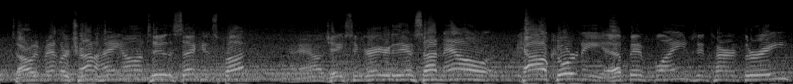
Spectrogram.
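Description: An animated tone over noticeable background noise. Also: man, high pitch for a man. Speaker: race track announcer. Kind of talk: live race commentary. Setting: speedway PA system. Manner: fast, animated play-by-play, rapid-fire car and turn calls; crowd-pleasing, addresses audience.

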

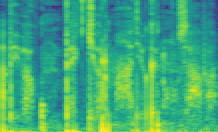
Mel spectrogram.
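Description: Over loud background noise, a man talks at a moderate pace in a dry sound with no echo. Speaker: reader. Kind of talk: reading a narrative text aloud. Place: home room. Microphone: studio mic.

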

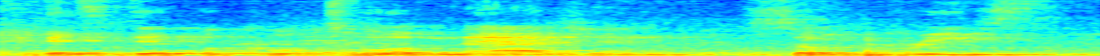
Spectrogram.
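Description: A man's voice makes very wide pitch swings through noticeable background noise and audible room echo. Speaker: poet. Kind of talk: poetry reading. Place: cafe.

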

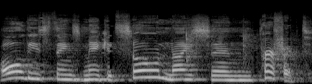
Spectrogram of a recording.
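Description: Fairly slow delivery by a man, with pitch variation that is ordinary. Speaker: buddhist monastic teacher. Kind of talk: dhamma talk. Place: garden.

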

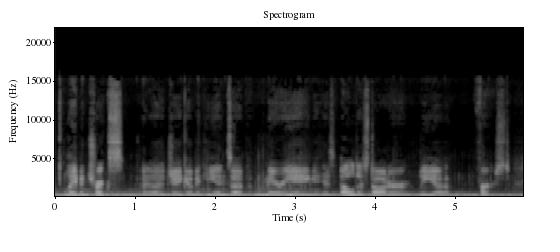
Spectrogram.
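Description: Music can be heard in the background. Over it, a man talks. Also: dry sound with no echo. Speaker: devotional vlogger. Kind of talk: casual bible devotional talk. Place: car. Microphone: phone near.

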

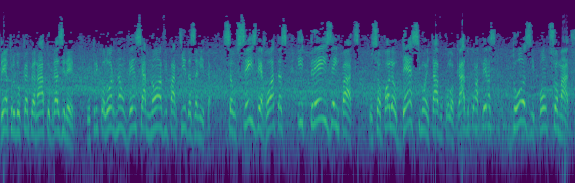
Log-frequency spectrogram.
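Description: Speaking at a moderate pace, a man with a high pitch and ordinary pitch variation sounds dry with no echo over noticeable background noise. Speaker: TV sports reporter. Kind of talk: news report.

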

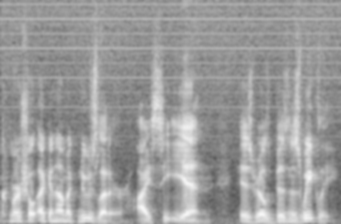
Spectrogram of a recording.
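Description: At a moderate pace, a plain, everyday voice talks with ordinary pitch variation. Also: man. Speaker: news anchor. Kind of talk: TV news anchor read.

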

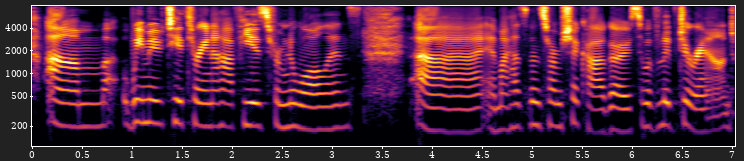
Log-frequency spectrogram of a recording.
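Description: At a moderate pace, a woman with an Australian accent and medium pitch speaks with very even loudness and a monotone, flat intonation. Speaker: parent speaking at public comment. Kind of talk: public comment at board meeting. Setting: board of education meeting.

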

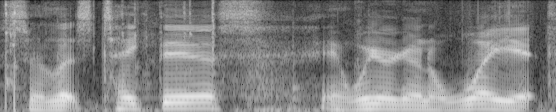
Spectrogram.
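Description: A man with a Southern US accent is heard in a dry recording with no echo and light background noise. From North Carolina. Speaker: YouTube hunting and gun reviewer; gun reviewer. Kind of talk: product review. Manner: casual, conversational. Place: open country.

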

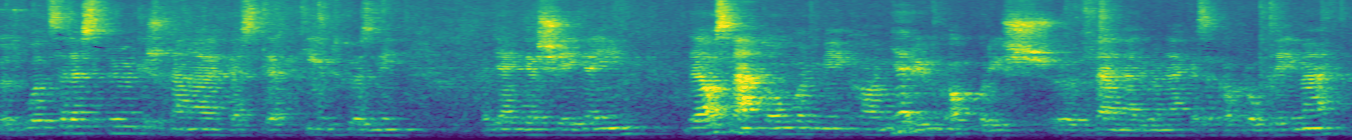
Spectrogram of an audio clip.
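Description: Someone speaks at a fairly slow pace in strong room echo with noticeable background noise. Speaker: interpreter. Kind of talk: consecutive interpreting at press conference. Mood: subdued, self-critical. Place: meeting room.

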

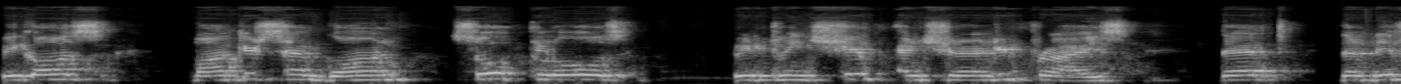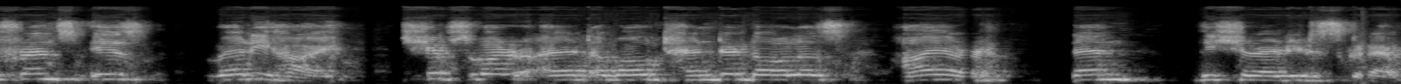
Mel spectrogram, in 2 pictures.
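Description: Over light background noise and audible room echo, a man with a high pitch speaks at a very slow pace in fairly even intonation. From Pakistan. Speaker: ship recycling executive; panelist. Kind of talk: panel discussion. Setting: video call. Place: office. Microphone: webcam.

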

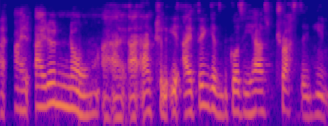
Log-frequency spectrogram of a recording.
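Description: A woman speaks in a low voice with a slightly husky edge and ordinary pitch variation. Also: moderate pace.

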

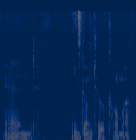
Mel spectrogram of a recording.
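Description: The voice belongs to a man. It sounds dark and mellow. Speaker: epilepsy patient sharing experience. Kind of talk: casual talk to camera. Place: home room. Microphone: earbuds.

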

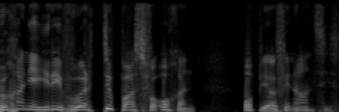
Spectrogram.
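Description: A man speaks with an English accent and ordinary pitch variation. The background is quiet and the sound dry with no echo. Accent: English-speaker's accent in Afrikaans. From South Africa, Eastern Cape Karoo (Graaff-Reinet); Eastern Cape, South Africa. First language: English (speaking Afrikaans). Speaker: preacher. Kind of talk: sermon. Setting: church. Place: church. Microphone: handheld.

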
